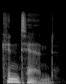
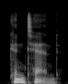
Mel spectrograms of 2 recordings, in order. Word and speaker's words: contend: Well, meet our star word of the day, contend. Listen to the pronunciation there. Contend. The stress is solidly on that second syllable.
